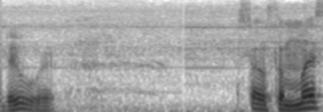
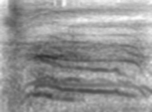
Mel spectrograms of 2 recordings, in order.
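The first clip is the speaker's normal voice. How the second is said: shrieking laugh. Real, not acted. Laughing at husband.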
